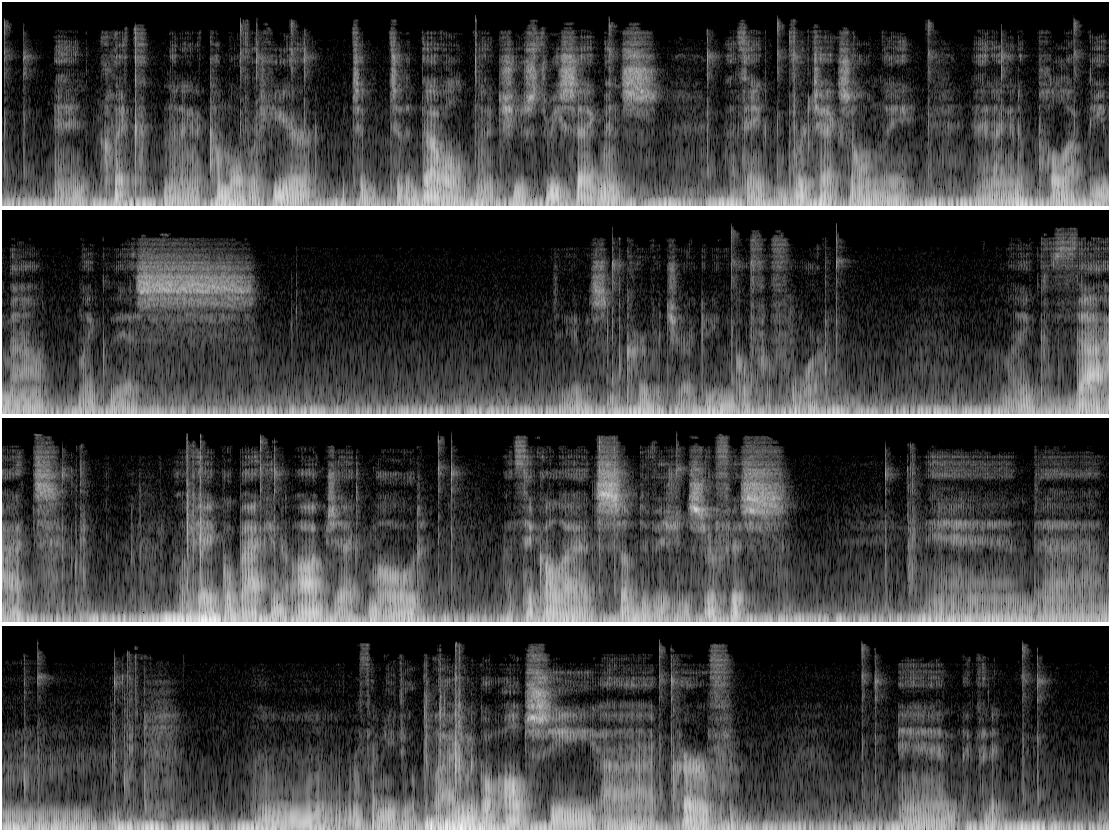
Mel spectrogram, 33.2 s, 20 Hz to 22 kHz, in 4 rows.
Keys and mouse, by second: 1.8-4.0 drag, 4.5-12.9 drag, 13.8-15.7 drag, 18.0 Tab, 19.9-21.9 drag, 24.3-25.3 middle drag, 28.2 alt+c, 31.3-33.2 drag.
